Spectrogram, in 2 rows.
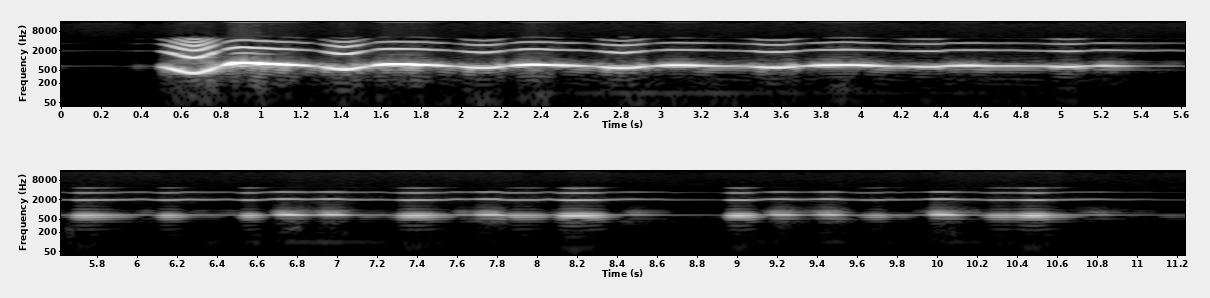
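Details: Modified pulse induction gold detector over a 0.05 gold target, detected out to about 10 cm: clear warbling tone swells loud, then drops to short soft chirps; strong target response.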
